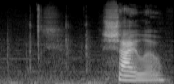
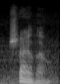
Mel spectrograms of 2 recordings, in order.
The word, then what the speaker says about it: Shiloh: Shiloh. Shiloh.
